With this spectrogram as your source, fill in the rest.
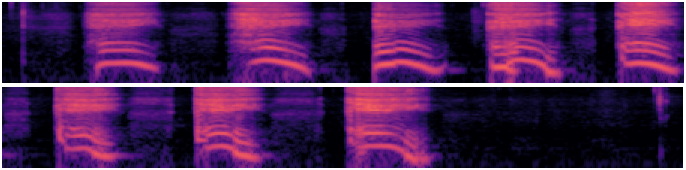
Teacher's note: that's sounding like I'm trying to force that little glottal attack to happen but I'm obviously getting sounds almost like a cough in some way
